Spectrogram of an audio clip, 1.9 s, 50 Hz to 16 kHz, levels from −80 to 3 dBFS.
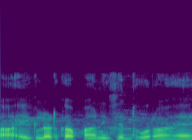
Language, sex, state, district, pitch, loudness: Hindi, male, Uttar Pradesh, Shamli, 110 Hz, -21 LUFS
